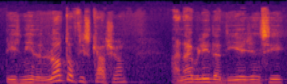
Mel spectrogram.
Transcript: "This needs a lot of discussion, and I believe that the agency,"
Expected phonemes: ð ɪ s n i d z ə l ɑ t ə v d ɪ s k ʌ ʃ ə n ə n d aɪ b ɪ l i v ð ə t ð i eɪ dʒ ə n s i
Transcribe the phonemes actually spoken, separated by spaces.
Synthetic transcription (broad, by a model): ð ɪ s n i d ə l ɑ t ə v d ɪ s k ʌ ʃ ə n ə n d aɪ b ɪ l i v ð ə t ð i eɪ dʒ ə n s i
